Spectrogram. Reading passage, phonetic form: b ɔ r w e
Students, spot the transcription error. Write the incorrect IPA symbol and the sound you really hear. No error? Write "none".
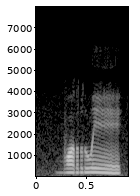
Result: none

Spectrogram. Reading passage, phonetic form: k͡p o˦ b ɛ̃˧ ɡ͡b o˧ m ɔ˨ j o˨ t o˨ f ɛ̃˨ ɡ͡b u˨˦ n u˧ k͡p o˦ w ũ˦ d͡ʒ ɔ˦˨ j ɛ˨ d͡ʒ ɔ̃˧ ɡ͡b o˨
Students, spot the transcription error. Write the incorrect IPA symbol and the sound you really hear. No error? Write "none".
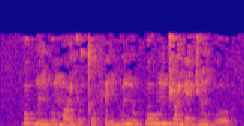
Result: none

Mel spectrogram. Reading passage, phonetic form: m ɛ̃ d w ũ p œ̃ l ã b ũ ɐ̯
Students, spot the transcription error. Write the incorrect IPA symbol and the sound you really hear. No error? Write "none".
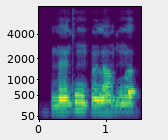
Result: none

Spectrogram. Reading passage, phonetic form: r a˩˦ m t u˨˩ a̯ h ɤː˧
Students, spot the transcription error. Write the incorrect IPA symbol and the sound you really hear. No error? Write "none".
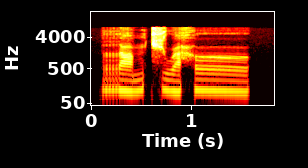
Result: t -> t͡ɕ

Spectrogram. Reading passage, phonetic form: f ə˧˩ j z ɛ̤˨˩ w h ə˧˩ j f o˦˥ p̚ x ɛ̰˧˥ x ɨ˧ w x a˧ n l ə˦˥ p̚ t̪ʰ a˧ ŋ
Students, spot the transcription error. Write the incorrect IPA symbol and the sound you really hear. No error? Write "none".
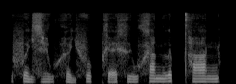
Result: ɨ˧ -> ɨ˨˦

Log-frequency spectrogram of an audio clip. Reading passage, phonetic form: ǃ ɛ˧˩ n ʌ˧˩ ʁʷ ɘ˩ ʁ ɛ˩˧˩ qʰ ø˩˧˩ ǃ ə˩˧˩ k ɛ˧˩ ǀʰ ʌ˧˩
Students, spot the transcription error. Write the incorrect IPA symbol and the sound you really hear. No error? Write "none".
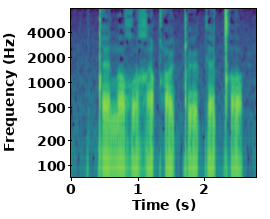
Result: ə˩˧˩ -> ø˩˧˩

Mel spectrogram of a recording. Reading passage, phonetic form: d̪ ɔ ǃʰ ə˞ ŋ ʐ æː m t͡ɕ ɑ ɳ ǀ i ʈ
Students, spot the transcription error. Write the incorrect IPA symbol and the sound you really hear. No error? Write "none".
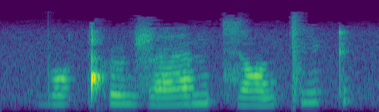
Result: ŋ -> ɳ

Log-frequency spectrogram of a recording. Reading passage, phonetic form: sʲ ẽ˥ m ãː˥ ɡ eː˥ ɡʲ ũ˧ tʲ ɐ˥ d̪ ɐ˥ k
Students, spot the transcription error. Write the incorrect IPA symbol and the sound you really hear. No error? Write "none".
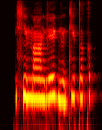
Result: none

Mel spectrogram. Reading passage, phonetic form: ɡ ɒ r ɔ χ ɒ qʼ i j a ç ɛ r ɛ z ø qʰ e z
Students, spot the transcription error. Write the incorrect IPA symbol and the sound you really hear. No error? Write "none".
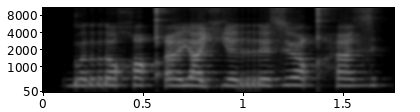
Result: none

